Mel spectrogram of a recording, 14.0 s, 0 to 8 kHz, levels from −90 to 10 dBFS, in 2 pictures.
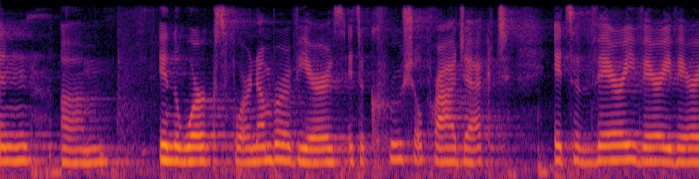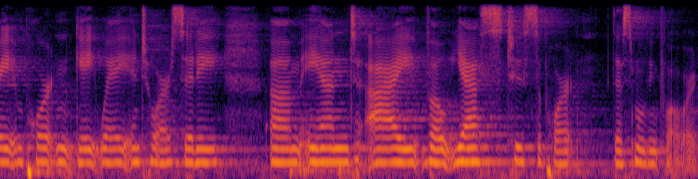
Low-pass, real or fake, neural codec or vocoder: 7.2 kHz; real; none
